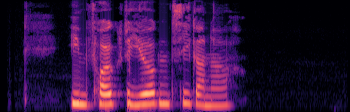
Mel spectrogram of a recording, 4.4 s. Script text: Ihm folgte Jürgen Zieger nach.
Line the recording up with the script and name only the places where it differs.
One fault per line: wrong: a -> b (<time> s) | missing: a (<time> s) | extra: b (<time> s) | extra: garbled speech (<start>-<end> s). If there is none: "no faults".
no faults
